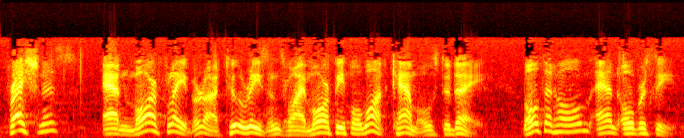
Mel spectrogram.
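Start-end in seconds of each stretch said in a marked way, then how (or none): none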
